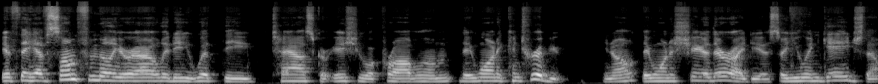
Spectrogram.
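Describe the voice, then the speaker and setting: The speaker talks at a moderate pace with a Boston accent. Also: man, fairly high pitch for a man, ordinary pitch variation, hardly any pauses, very clean recording, silent background. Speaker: leadership trainer and author. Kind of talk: interview.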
